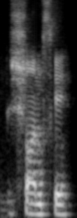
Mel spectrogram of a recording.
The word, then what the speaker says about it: Chlumsky: Is it Chlumsky. – Yeah, she's in Veep too. – I never know how to say that. And it's, I think it is Chlumsky. – Chlumsky.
